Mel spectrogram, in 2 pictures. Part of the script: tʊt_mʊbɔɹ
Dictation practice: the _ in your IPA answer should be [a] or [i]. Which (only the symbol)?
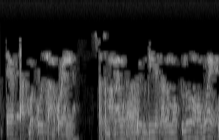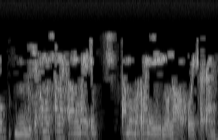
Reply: a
